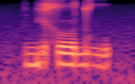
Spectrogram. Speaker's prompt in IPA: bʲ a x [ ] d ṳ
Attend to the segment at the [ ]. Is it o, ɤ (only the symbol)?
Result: ɤ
